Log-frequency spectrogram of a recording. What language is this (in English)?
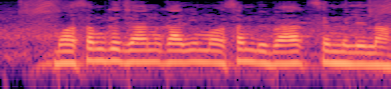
Bhojpuri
